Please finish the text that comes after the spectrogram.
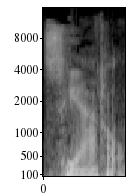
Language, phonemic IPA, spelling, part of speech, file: English, /siˈætəl̩/, Seattle, proper noun, En-us-Seattle.ogg
- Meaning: A seaport and the largest city in Washington, United States, and the county seat of King County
